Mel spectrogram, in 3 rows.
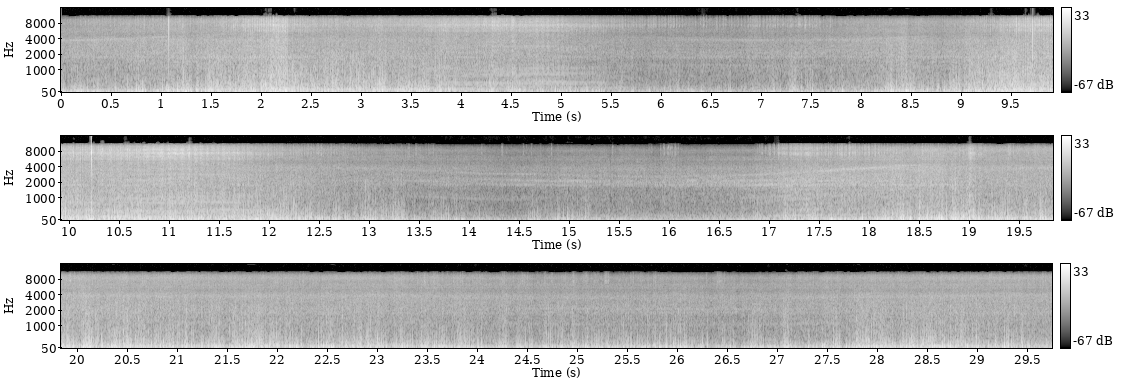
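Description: Triumph Tiger 955i's three-cylinder engine pulling the motorcycle down a twisting road, heard close from a mirror-mounted camera. The revs rise and fall through the bends, drop to a quieter stretch about halfway, then climb again and settle into steady running.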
